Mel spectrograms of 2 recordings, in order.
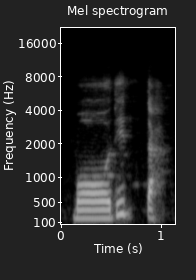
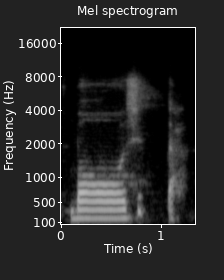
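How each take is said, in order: First: The middle consonant sounds like d. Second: The middle consonant sounds like s. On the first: This is the pronunciation by the principle. "얘도 마찬가지로" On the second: This is how many people say it. "요렇게 발음하시는 분들이 또 많아요"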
